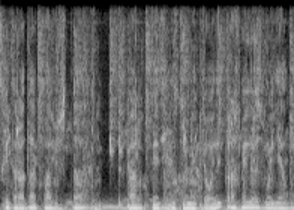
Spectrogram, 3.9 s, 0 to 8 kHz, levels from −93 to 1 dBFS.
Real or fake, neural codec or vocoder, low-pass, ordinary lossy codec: fake; codec, 16 kHz, 16 kbps, FunCodec, trained on Chinese and English, 50 frames a second; none; none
